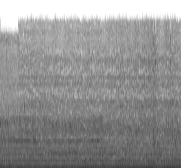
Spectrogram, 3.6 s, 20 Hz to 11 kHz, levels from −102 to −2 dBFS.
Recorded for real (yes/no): yes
